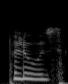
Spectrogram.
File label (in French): "pelouse", French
